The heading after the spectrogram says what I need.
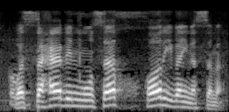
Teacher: في خلي بالك من تفخيم الخاء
